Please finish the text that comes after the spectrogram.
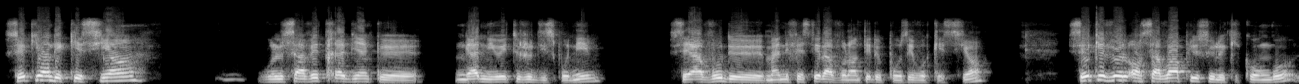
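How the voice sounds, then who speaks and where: A man teaching his followers in an informal monologue, earnest and exhortative, talking about himself in the third person and pausing often with fillers and repeated words. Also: medium pitch. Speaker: Kikongo language teacher.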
